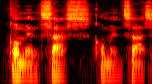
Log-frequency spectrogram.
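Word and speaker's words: comenzás: It is commensas. And notice there's no stem change here. So, the stress is on the last syllable.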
